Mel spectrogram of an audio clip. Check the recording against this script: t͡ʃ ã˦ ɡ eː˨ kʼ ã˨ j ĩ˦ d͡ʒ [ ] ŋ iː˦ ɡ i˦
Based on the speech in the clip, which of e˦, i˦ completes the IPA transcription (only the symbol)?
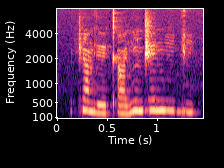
e˦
